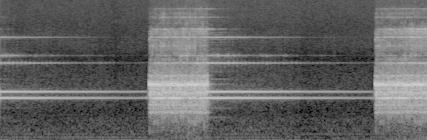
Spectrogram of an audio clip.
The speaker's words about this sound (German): Nicht ans Telefon.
